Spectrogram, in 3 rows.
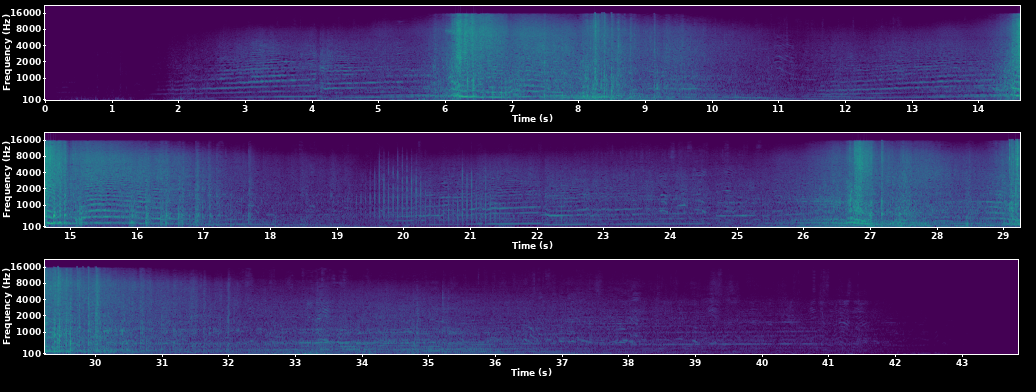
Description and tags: FiaGT.08.PotreroFunes.RedHotBrakes.65
A sudden approach of a high speed car braking hard at a chicane
accelerating, ambience, car, engine, field-recording, helicopter, noise, race, racing, revving, zoomh4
